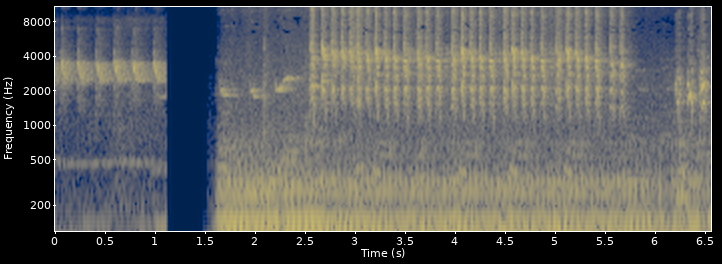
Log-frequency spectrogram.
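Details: White-rumped shama in a 'tembakan' combination meant as a tutor song: short repeated notes, a pause, then a long dense burst of rapid high notes over a steady low hum and background rumble.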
